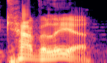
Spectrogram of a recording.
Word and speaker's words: Cavalier: This is the Cavalier. Yeah, see? Clever, right? Because it's not even a... It's not a double E-E-R. Not a double E-R. It's an I-E-R. But it's still pronounced the same.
